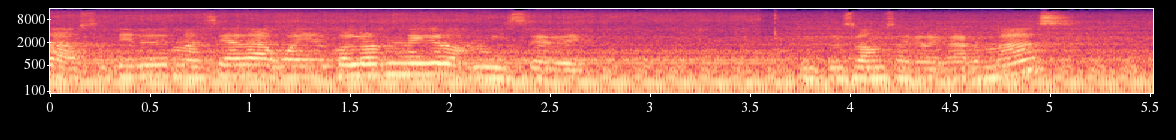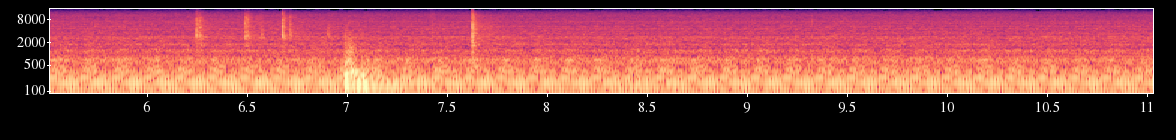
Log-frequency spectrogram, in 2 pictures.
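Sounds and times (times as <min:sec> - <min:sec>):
airbrush compressor humming: 0:00.0 - 0:11.0
loud knock: 0:06.9 - 0:07.8.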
